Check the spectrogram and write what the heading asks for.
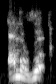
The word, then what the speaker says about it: Amaruk: Amaruk is how you pronounce Morocco in the Berber language, which was one of the languages from this land that the Moritanians spoke.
